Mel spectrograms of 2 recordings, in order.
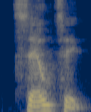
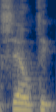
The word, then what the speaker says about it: Celtic: This quote is interesting because choosing the name Celtic, really, we should say, rather than Celtic, but over the mist of time, it just became a soft C rather than the hard C.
